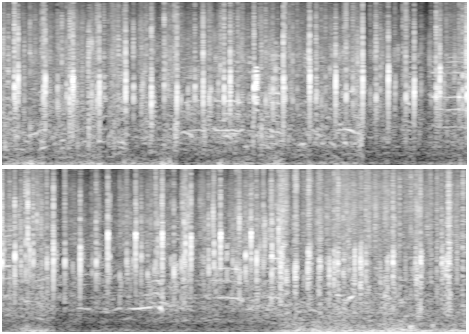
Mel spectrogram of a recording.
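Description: A crowd of men and women call out and cheer.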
